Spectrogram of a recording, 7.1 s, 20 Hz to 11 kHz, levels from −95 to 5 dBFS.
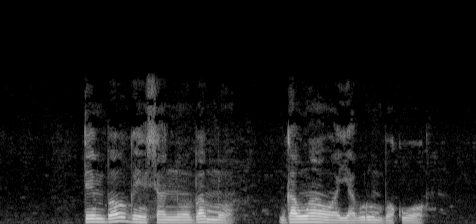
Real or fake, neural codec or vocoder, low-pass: real; none; 7.2 kHz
